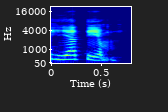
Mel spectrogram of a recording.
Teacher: Bunyi Y dengan ciri-ciri mati, oral, laminopalatal dengan contoh kata yatim.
